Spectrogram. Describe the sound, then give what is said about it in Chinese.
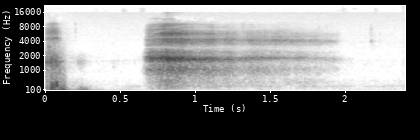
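Breathy panting: a short, sharp intake of air followed by a longer, soft, airy exhale that trails away into quiet. “只不过是在弟弟耳边说出了那几个字，弟弟就又开始忍不住喘息了。”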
